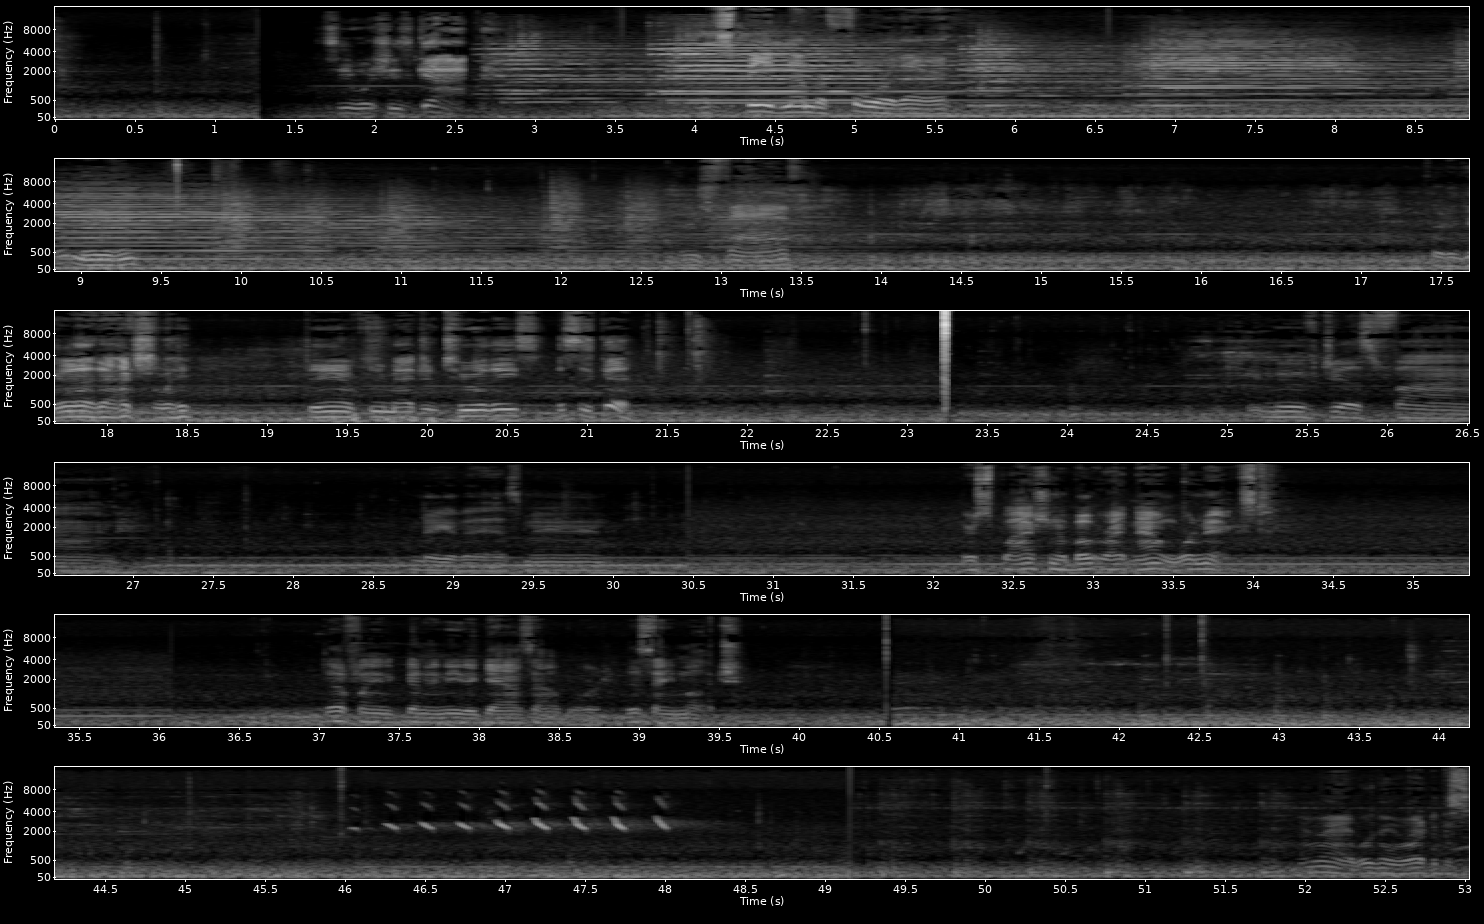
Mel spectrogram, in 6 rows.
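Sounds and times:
bird chirping: 0:43.8 - 0:48.4.

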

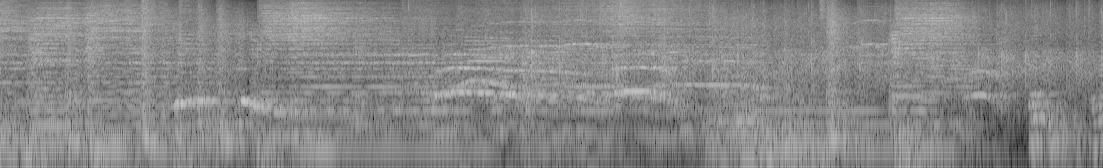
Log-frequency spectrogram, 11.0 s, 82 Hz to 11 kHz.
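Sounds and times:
rock band playing: 0:00.0 - 0:10.9.

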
